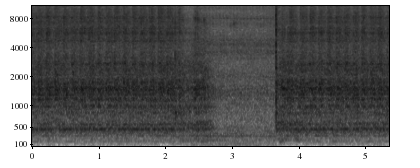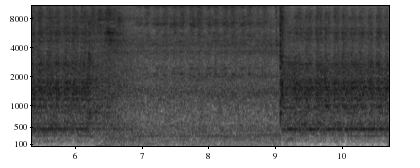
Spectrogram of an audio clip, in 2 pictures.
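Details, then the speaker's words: 1979 Triumph Spitfire on its original fuel pump, with starting fluid sprayed at the carb and the original battery charged: long bursts of steady cranking about four turns a second, never catches. Owner thinks no fuel is reaching the carburetor. "oh he is not cranking i don't think we're getting any feel up there to the carburetor"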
